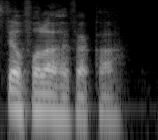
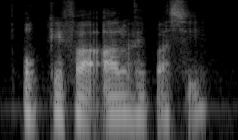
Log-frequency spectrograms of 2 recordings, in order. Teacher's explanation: E before he is very often dropped. He says almost always.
